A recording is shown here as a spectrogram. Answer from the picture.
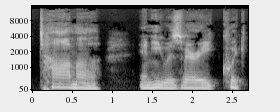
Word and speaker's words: Tama: So I said it wrong. I said Tamla because I was thinking Tamla, that was a record label. That was a Motown record label. Stevie Wonder did a lot of Tamla records. So I was thinking, maybe that's what it is. Well, no, it was Tama.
